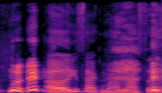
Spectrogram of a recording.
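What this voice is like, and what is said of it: New Orleans accent. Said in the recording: “this fucking accent ... her fucking New Orleans accent”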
